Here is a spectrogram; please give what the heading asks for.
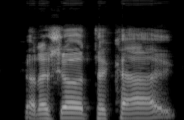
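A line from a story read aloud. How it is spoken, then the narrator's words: Voluptuous moan. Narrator (Russian): сладострастно простонала Лилиан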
